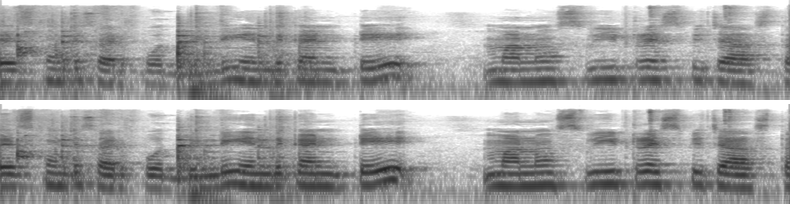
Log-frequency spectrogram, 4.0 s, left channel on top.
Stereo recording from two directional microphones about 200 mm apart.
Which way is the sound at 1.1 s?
45° right (ahead or behind).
